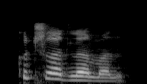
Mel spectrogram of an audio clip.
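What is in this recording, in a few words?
"кытшлӧдлӧмӧн", Komi, female; kpv; audio dict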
